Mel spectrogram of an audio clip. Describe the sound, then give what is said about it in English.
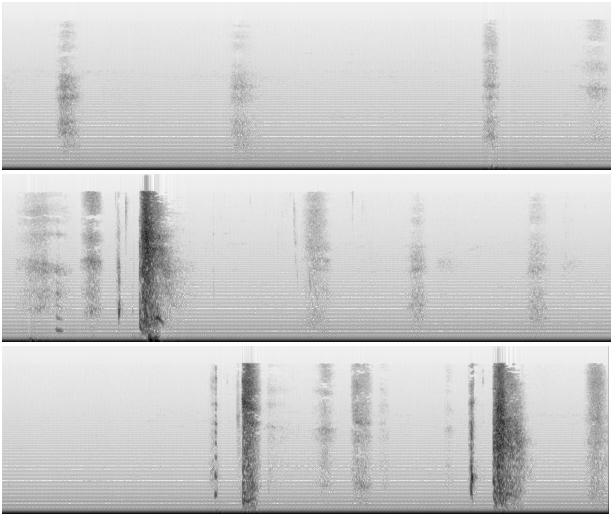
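Three sharp sneezes burst out several seconds apart, the last two coming closer together, with soft breathing and sniffles in between over a steady low hum; the sneezes are set off by little things falling off the trees. “They keep making me sneeze.”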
